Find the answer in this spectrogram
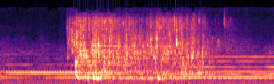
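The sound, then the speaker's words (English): Water pours out of a container in a single splashing burst lasting just over a second, loud, with a steady background hum and no talking. “And in this case, a container for the water, which you can think of as being my life force.”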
